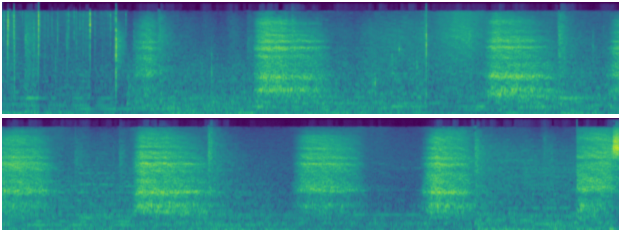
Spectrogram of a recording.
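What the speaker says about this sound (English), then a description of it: "When the faint breath of the fallen sounded again" A wounded, fallen man breathes in slow, heavy, rasping pulses, roughly one every second or so, steady and prominent over a dense rumbling background.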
